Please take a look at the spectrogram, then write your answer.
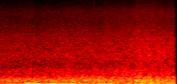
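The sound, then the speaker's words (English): Wind blows steadily, carrying a dense, gritty hiss over a low rumble that swells slightly in places, with no voices and no distinct individual impacts. “That said, maybe it was some large grains of sand that got caught up in the wind.”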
